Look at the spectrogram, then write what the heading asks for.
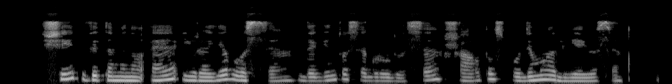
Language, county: Lithuanian, Panevėžys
